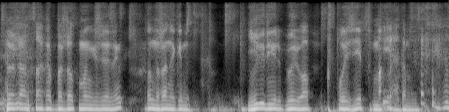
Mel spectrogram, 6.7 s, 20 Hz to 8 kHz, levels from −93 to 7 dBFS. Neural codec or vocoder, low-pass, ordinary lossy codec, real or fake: codec, 24 kHz, 1.2 kbps, DualCodec; 7.2 kHz; none; fake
